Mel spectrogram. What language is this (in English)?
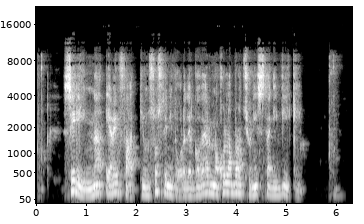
Italian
